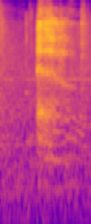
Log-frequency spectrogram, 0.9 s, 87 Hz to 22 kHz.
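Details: A 6-month-old baby girl makes a single brief, light cough-like burst, a deliberate voluntary (fake) cough to catch her mother's attention.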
